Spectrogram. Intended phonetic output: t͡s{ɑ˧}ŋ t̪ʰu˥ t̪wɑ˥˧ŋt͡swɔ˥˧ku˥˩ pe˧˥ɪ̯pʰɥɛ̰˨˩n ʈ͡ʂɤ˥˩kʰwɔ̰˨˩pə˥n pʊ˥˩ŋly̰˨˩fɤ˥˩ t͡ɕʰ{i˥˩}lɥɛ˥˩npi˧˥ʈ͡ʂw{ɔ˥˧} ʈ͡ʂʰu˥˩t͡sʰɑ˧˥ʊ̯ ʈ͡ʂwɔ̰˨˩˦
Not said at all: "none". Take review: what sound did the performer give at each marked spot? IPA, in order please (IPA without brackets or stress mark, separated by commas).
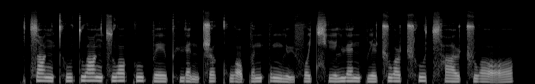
ɑ˥˩, i˧˥, ɔ˥˧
